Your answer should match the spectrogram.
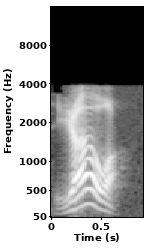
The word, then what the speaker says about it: Yahweh: So Yod Hey Wah Hey is Yahweh.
